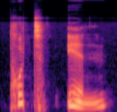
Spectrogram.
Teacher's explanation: the t will change to a d so it'll sound like put in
